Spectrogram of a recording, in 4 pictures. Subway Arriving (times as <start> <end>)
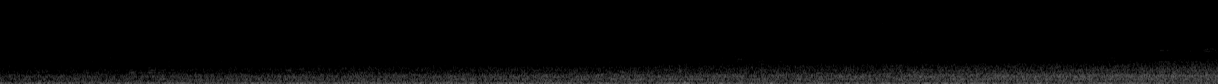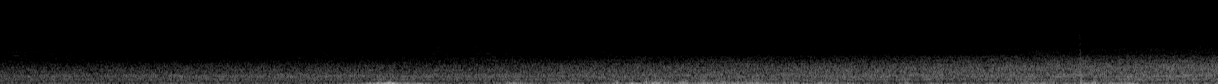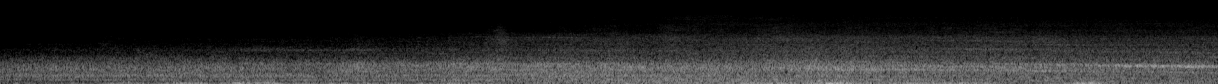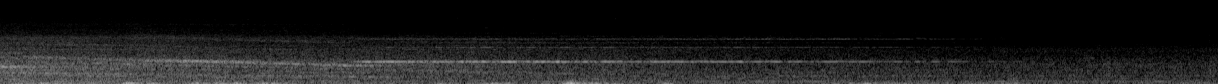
12.2 48.7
